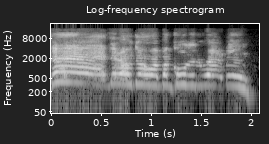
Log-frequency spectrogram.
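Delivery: high-pitched mock squeal of protest; squeaky, hammed-up panic; panicking rat. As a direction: play a rat dodging the tongs. Voicing rats fearing the tongs.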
